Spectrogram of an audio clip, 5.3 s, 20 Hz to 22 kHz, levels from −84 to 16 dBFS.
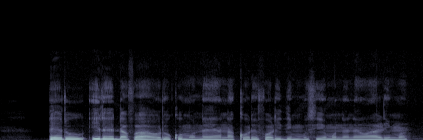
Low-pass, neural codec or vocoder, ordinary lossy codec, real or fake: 14.4 kHz; none; none; real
